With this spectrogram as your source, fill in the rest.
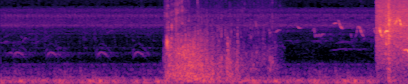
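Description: Air bubbles gurgle underwater.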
